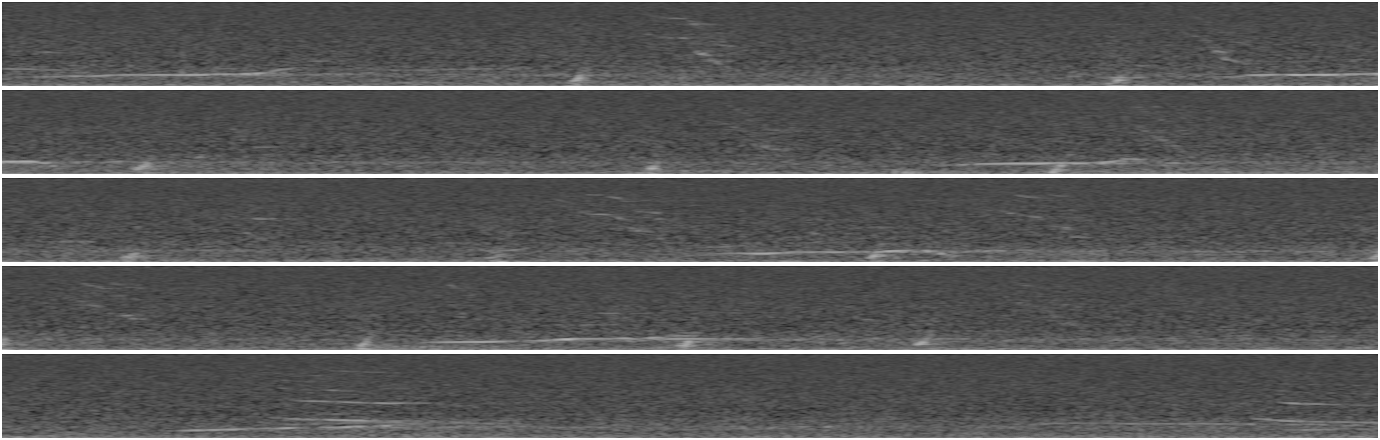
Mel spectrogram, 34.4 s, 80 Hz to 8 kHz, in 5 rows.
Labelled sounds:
16.6	16.9	humpback whale, 1.7 to 2.4 kHz
29.0	29.6	humpback whale, 1.3 to 1.5 kHz
33.9	34.2	humpback whale, 1.2 to 1.4 kHz

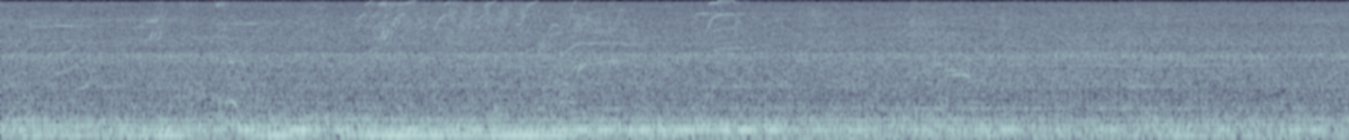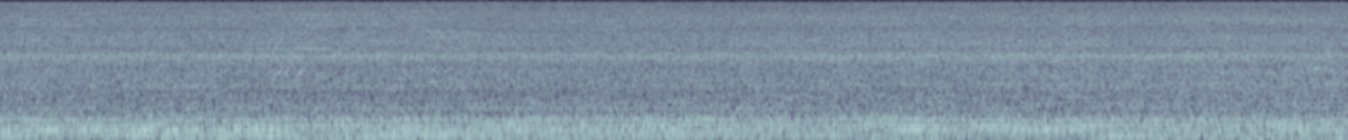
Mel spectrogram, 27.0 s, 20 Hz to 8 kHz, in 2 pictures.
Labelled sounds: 6.9	7.4	killer whale, southern resident, 4.7 to 7.8 kHz

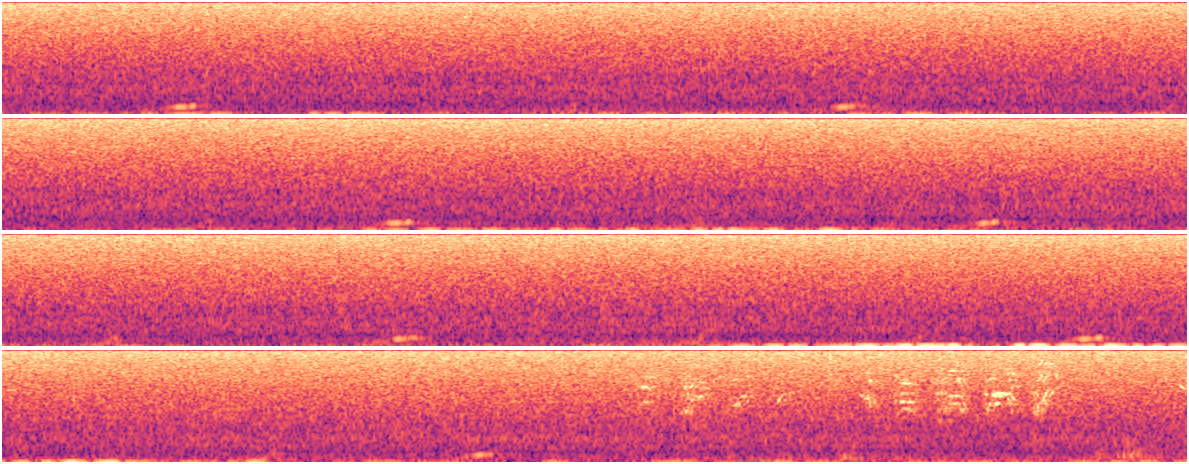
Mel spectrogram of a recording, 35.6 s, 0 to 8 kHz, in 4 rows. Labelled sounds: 34.0	34.3	humpback whale, 1.9 to 2.5 kHz

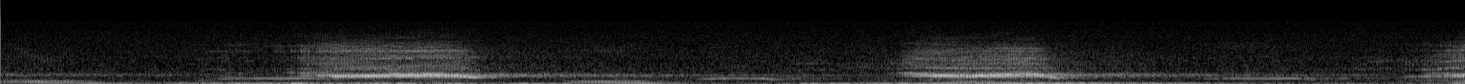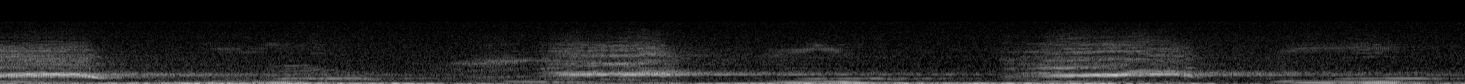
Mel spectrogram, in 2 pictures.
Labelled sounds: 2.0	2.3	humpback whale, 1.7 to 1.8 kHz
3.4	4.3	humpback whale, 0.80 to 2.0 kHz
9.0	9.3	humpback whale, 1.1 to 1.3 kHz
9.9	10.3	humpback whale, 2.0 to 2.2 kHz
13.7	14.7	humpback whale, 0.99 to 2.0 kHz
16.7	17.0	humpback whale, 1.8 to 2.1 kHz
19.2	20.0	humpback whale, 0.86 to 1.4 kHz
20.6	21.4	humpback whale, 0.83 to 2.5 kHz
22.4	23.1	humpback whale, 1.6 to 2.5 kHz
25.4	26.6	humpback whale, 0.80 to 3.2 kHz
27.5	28.1	humpback whale, 1.8 to 2.2 kHz

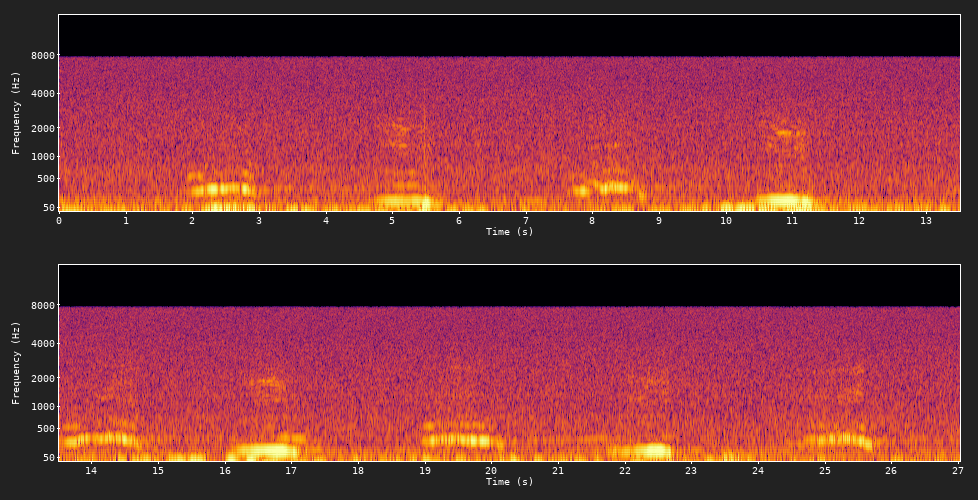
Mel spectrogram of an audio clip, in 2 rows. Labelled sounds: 4.9	5.3	humpback whale, 1.8 to 2.2 kHz
10.7	11.0	humpback whale, 1.6 to 1.9 kHz
16.5	16.9	humpback whale, 1.6 to 2.0 kHz

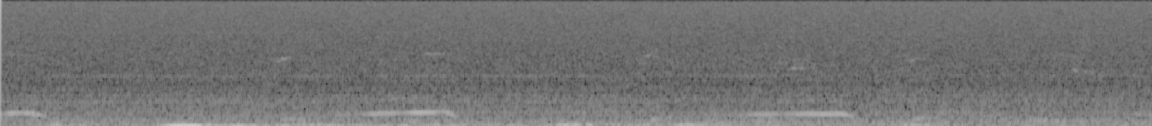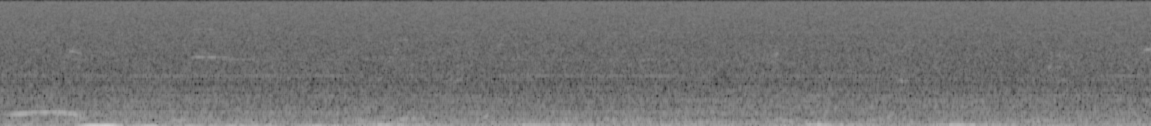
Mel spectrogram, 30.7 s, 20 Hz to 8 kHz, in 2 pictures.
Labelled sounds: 5.6	5.9	humpback whale, 2.0 to 2.2 kHz

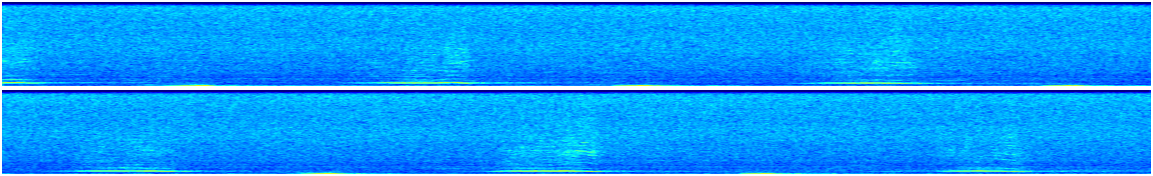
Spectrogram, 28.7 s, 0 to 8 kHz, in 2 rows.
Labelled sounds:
21.5	21.8	humpback whale, 2.0 to 2.3 kHz

